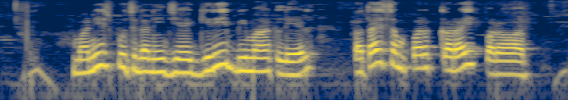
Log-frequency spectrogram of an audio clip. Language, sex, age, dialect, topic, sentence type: Maithili, male, 25-30, Bajjika, banking, statement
